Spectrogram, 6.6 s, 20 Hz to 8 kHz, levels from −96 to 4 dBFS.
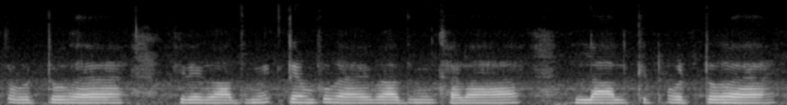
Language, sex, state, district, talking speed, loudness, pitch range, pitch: Hindi, female, Bihar, Samastipur, 135 wpm, -23 LUFS, 215-230 Hz, 220 Hz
